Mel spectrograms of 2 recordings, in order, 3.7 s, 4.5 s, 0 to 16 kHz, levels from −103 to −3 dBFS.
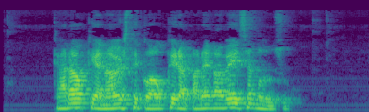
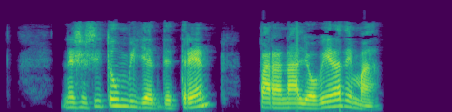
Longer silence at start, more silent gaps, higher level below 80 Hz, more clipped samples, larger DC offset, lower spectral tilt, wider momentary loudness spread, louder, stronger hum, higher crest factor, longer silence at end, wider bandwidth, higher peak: about the same, 0.55 s vs 0.65 s; second, none vs 2.41-2.59 s; about the same, -58 dBFS vs -62 dBFS; neither; neither; first, -6.5 dB/octave vs -4.5 dB/octave; about the same, 10 LU vs 8 LU; second, -21 LUFS vs -16 LUFS; neither; about the same, 18 dB vs 18 dB; about the same, 0.8 s vs 0.75 s; first, 11.5 kHz vs 8 kHz; second, -4 dBFS vs 0 dBFS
